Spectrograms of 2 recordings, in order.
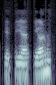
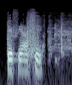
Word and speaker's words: deviasi: simpangan baku atau standar deviation, dan yang keempat konvensional. Oke, bukan deviation ya, cara bacanya standar deviasi.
